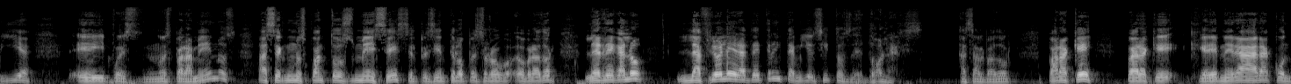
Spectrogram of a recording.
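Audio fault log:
throughout overlap-add ripple: level dips about 60 dB once per frame, roughly 100 times a second, a harsh metallic buzz locked to the frame rate, unlike a smooth tremolo.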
